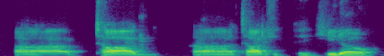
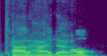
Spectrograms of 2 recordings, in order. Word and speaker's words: Todd Hido: Todd Hito, am I pronouncing his Oh last yeah, name? Todd Hido.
